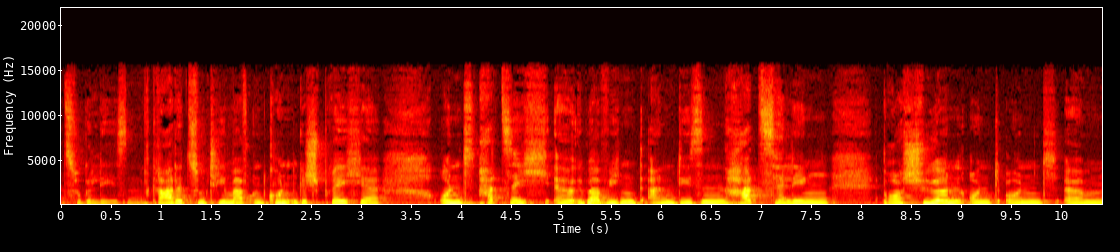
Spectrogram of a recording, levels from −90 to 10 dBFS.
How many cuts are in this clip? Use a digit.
3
